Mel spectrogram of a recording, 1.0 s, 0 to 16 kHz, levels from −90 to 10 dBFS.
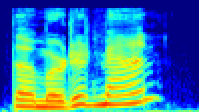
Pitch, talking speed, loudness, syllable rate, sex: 260 Hz, 180 wpm, -14 LUFS, 8.1 syllables/s, female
